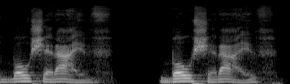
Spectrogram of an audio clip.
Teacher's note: the T for bullshit is joined with the I for I've, with a flap sound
